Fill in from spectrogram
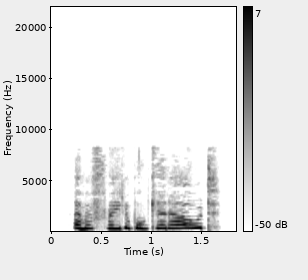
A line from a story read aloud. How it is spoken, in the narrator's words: she says, her voice trembling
